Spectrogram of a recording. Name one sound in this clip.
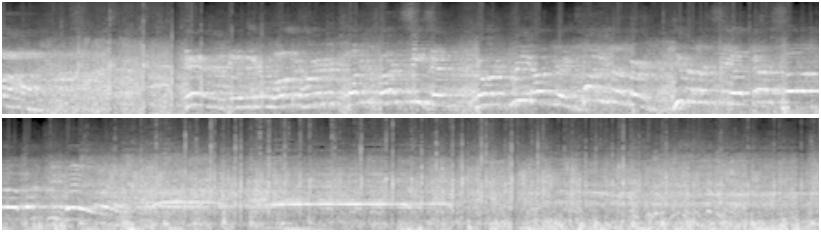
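A crowd cheers and murmurs across the stands.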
